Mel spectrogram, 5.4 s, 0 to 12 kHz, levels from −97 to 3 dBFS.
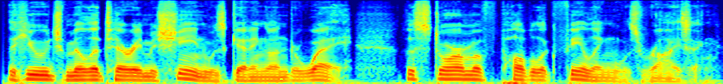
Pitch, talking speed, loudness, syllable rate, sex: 105 Hz, 165 wpm, -16 LUFS, 5.1 syllables/s, male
